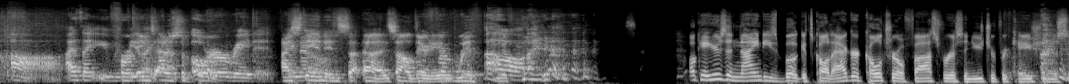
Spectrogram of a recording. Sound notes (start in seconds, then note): 4.4 laughing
